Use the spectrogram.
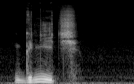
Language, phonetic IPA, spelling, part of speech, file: Polish, [ɟɲit͡ɕ], gnić, verb, Pl-gnić.ogg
